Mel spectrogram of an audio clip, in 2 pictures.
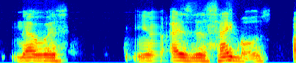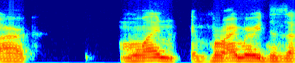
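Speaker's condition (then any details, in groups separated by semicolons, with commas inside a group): Bulbar onset ALS; brain breakdown with various muscles, voice affected first, diagnosed last fall; voice deteriorating, expected to progress to swallowing and breathing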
